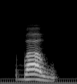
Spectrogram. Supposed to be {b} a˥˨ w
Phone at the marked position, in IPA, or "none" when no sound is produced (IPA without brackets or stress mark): b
